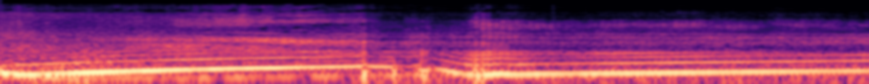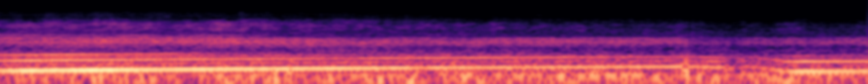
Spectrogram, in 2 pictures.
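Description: Car engine under full-throttle acceleration on a drag-race run, its pitch climbing steadily, with a quick drop for a gear change about two seconds in and another near the end.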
